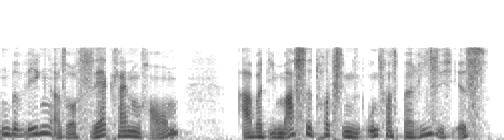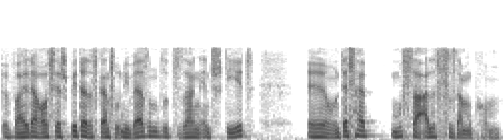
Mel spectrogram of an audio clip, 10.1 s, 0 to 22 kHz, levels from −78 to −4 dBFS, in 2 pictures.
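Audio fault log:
throughout aliasing: the speech was downsampled without an anti-alias filter, which fits a drop to an 11 kHz rate, so content above the 5.5 kHz fold point mirrors back down as unrelated tones, roughly 10 dB below the signal, making sibilants gritty and metallic.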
